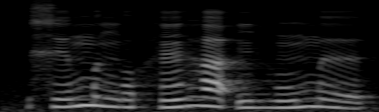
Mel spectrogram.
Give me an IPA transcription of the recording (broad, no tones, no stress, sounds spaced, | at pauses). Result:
x ɪ m ə ŋ o h ɛ̃ ɦ a ʔ ĩ ɦ ũ m ɘ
